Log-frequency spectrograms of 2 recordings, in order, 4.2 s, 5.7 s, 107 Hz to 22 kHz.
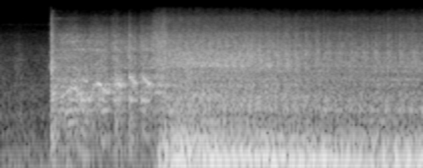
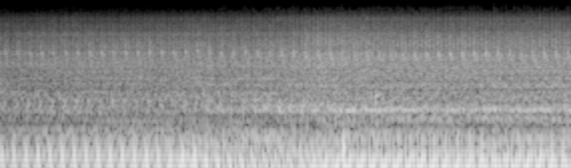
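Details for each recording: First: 2007 Chevy Tahoe, first cold start of a rebuilt 5.3 V8 with BTR Truck Torque cam, replacing an engine destroyed by DoD: catches cleanly, steady even idle, no knock or miss; slight exhaust tick from the crossover, burning off residue, normal. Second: 2007 Chevy Tahoe with a rebuilt 5.3 V8 and BTR Truck Torque cam on first start: lumpy cammed idle with a light regular tick at firing rate; exhaust tick from the crossover leaking.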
